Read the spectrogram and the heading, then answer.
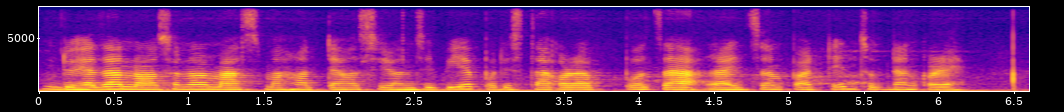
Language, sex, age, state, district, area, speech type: Assamese, female, 30-45, Assam, Dhemaji, rural, read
